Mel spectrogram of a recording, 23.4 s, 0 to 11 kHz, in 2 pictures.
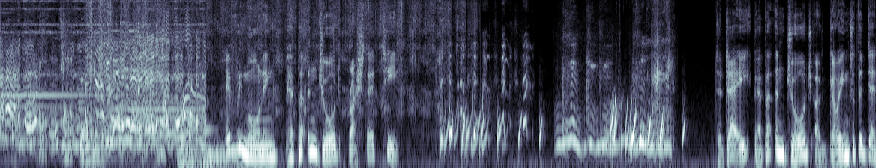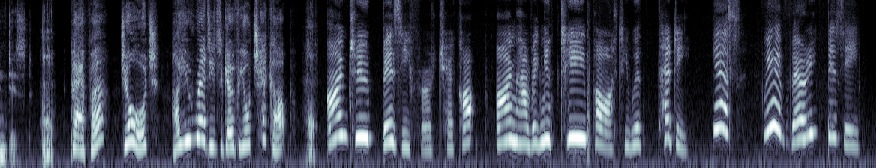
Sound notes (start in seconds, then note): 0.0 all laugh; 5.8 giggles; 12.2 oinks; 15.7 oinks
